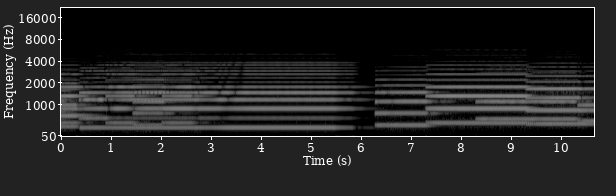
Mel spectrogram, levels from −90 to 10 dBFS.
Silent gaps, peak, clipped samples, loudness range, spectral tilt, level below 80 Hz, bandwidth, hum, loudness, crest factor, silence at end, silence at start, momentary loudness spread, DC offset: none; -28 dBFS; under 0.1%; 5 LU; -2.5 dB/octave; under -90 dBFS; 14 kHz; none; -41 LUFS; 12 dB; 0 s; 0 s; 7 LU; under 0.1%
